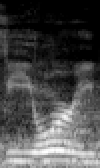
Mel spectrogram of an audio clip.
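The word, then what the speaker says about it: Vuori: wanting to hiking shorts they are the viori brand I think that's how you say it I'm not sure it's spelled v-u-o-r-i um I bought them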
